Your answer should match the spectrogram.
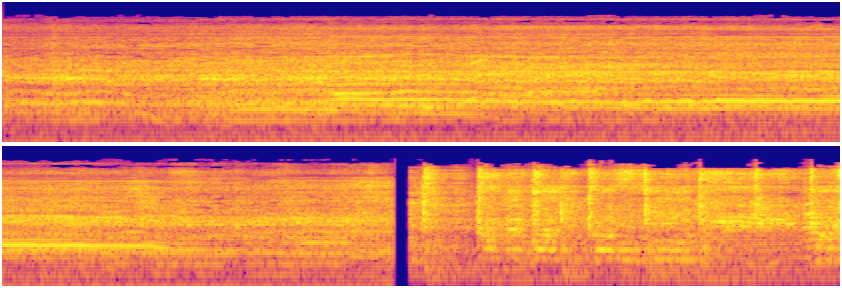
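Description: Loud dance music from a DJ set played over a club sound system, with the crowd whooping and cheering. About six seconds in it cuts abruptly to a choppier stretch of club music.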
